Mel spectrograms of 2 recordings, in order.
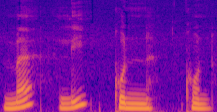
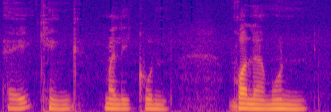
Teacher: and when now so adjectives are indicators in indefinite then an additional noon is pronounced but not written at the end of the words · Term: tanween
